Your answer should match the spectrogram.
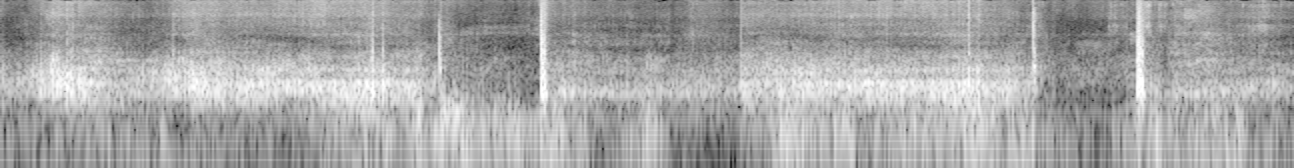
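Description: Skateboard wheels rolling over concrete, broken by a sharp clack of the board about three and a half seconds in. After more rolling come two more clacks near the end, the second the loudest.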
